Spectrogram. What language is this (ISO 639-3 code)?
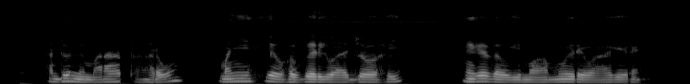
kik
